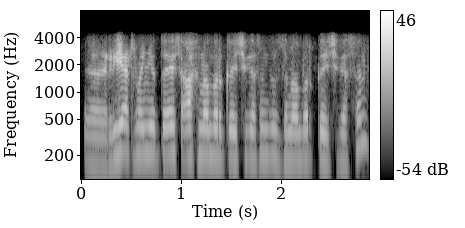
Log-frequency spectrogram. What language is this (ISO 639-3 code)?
kas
